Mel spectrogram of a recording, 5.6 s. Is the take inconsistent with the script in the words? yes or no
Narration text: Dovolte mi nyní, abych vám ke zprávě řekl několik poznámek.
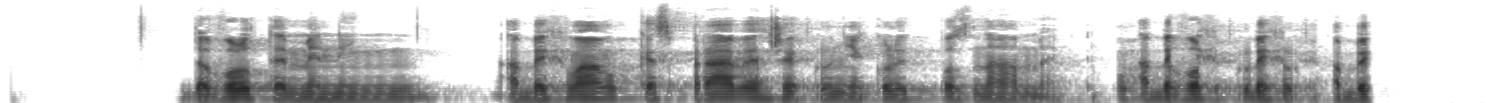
yes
